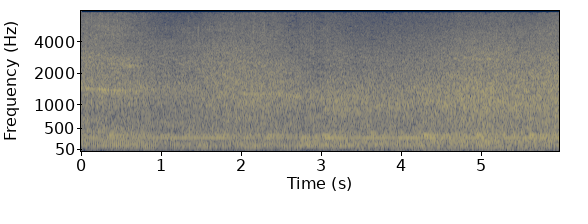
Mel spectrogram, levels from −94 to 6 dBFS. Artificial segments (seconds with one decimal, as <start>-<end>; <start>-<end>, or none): 0.7-1.4; 2.8-3.5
